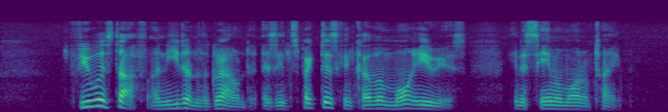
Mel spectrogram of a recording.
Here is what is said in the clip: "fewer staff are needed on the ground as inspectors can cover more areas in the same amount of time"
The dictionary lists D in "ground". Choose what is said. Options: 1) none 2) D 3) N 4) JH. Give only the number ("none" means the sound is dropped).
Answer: 2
